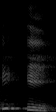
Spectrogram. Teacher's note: ये हमारे तालू से बोला जाता है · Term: तालव्य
